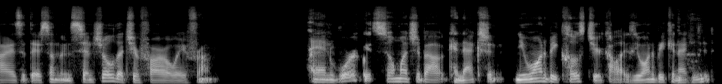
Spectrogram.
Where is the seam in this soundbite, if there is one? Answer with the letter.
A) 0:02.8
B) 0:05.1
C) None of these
C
